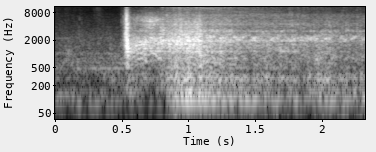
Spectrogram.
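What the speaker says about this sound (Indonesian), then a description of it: "hidupkan mobilnya ya Om, nyalain dulu" A Toyota Kijang with a carburetor fault and running rough has its engine started: a sharp crank burst, then the engine catches and settles into a steady, nearby idle.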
